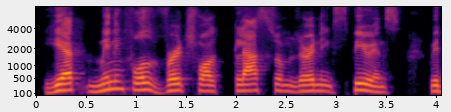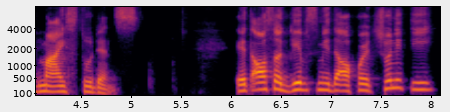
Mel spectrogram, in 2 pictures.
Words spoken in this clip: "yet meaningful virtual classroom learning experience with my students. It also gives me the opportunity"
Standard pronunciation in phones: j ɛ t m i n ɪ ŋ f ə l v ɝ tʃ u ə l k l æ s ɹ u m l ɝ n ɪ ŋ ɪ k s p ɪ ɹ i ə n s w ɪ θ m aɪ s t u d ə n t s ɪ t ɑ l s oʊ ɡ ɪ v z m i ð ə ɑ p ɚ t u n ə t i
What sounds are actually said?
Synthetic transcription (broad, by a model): j ɛ t m i n ɪ ŋ f ə l v ɝ tʃ u ə l k l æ s ɹ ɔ m l ɝ n ɪ ŋ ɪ k s p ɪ ɹ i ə n s w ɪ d m aɪ s t u d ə n t s ɪ t ɑ l s oʊ ɡ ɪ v s m i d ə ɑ p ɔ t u n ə t i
